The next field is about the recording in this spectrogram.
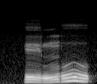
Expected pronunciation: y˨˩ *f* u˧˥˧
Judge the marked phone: incorrect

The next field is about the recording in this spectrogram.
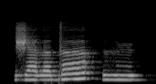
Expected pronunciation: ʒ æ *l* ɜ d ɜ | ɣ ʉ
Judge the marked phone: correct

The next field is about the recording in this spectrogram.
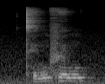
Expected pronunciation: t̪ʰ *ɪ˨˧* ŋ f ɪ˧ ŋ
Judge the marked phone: incorrect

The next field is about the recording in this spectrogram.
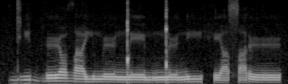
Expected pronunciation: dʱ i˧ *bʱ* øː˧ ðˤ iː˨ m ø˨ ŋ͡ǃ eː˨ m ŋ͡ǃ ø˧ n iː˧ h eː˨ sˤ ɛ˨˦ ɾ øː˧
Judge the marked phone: correct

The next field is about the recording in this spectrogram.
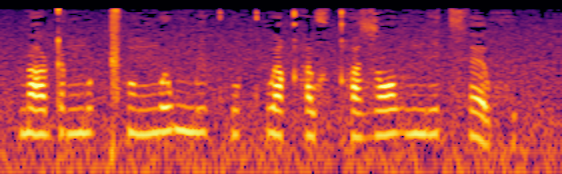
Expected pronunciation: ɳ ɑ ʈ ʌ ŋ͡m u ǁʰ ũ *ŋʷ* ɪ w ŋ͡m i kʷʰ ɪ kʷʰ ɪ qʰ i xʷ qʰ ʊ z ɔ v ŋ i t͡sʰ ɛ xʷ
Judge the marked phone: correct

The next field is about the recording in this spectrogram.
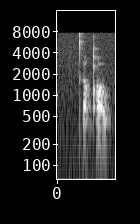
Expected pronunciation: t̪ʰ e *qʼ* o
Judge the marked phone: correct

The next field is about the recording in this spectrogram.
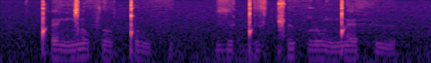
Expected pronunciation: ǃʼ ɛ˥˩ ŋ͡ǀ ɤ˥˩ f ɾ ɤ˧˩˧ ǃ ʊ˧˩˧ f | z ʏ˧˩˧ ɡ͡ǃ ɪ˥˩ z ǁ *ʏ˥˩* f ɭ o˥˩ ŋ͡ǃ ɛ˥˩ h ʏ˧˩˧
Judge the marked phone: correct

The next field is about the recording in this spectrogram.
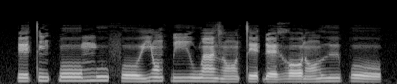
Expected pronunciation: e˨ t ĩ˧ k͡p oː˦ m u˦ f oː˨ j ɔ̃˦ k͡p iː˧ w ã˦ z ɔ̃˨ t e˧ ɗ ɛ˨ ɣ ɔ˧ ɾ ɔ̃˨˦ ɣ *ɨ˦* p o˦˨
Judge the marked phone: correct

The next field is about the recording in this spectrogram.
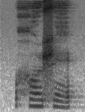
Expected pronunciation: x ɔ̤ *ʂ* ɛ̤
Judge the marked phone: correct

